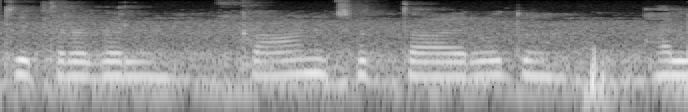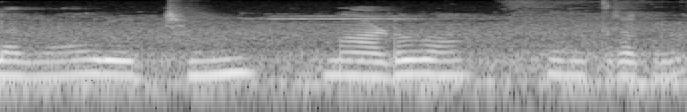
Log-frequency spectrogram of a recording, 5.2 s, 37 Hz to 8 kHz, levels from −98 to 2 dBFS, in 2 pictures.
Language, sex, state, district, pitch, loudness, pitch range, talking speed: Kannada, female, Karnataka, Mysore, 215 Hz, -16 LUFS, 205-220 Hz, 95 wpm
